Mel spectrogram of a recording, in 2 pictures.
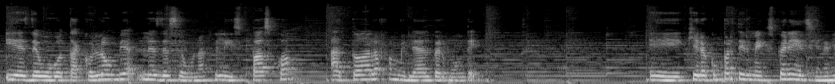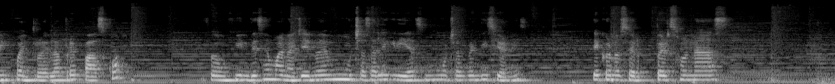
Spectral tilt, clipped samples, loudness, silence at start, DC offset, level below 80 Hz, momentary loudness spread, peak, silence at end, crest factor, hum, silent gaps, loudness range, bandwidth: -6.5 dB/octave; under 0.1%; -18 LUFS; 0 s; 0.2%; -42 dBFS; 18 LU; -2 dBFS; 0 s; 14 dB; none; none; 4 LU; 15.5 kHz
